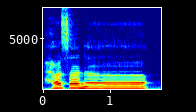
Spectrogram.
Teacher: وقف کی صورت میں یہ دو زبر الف مدہ سے بدل جائے گا، یعنی نون کو کھینچ کر پڑھیں گے، تو ہم پڑھیں گے حسنا، یعملون الصالحات ان لهم اجرا حسنا۔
